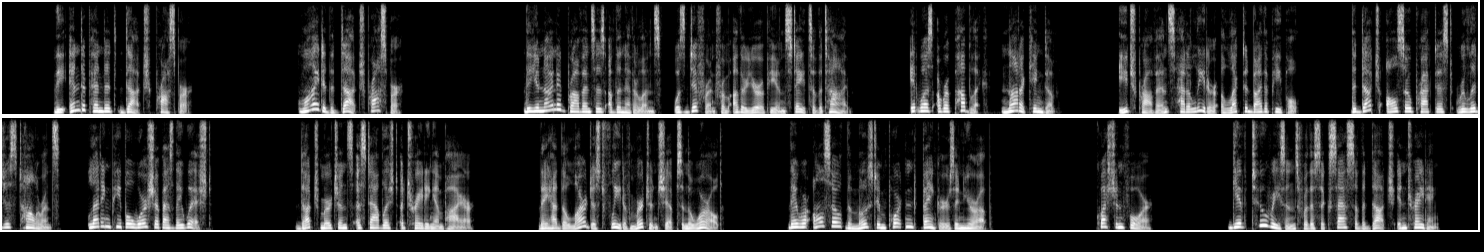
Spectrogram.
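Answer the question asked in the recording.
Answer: Largest merchant fleet in the world and most important bankers in Europe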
